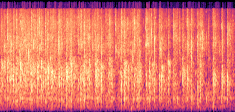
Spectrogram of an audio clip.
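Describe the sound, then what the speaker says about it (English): Crowd applause for a young performer at a Tamil Heritage Month cultural event in Ottawa, loud close clapping from many hands sustained for several seconds with a few scattered cheers mixed in. "let's give it one more round of applause for Ashwini"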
